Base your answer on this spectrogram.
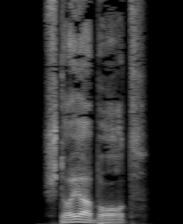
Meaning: starboard (the right side of a nautical vessel)
- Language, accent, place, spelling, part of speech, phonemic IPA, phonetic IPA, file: German, Germany, Berlin, Steuerbord, noun, /ˈʃtɔɪ̯əʁbɔʁt/, [ˈʃtɔɪ̯ɐbɔʁtʰ], De-Steuerbord.ogg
